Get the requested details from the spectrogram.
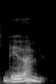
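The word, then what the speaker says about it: Bjørn: Um How do you pronounce Bjorn?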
